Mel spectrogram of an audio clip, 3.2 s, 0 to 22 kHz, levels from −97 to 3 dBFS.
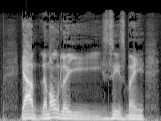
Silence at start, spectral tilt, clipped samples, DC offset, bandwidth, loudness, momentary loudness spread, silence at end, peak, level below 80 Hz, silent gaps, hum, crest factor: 0.05 s; -5.5 dB/octave; under 0.1%; under 0.1%; 15.5 kHz; -13 LUFS; 11 LU; 0.15 s; 0 dBFS; -30 dBFS; none; none; 12 dB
